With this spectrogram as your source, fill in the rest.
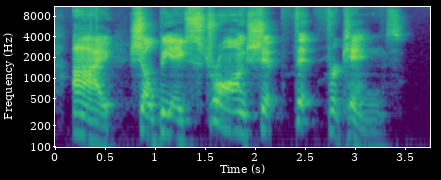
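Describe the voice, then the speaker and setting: A man puts on a character voice. He speaks very slowly. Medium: read story. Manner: proud, eager.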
